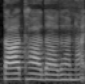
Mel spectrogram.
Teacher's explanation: त वर्ग के अंतर्गत त, थ, द, ध ये आ जाएंगे पांचों। इनका उच्चारण स्थान दंत है।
